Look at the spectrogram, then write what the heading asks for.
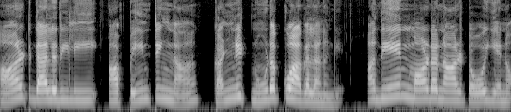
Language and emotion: Kannada, disgusted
